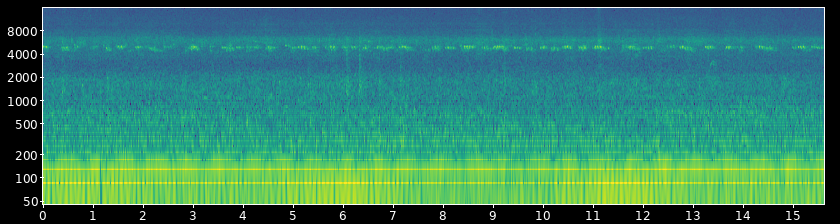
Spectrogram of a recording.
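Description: Crickets chirping continuously, a quick repeating high chirp several times a second, over a low steady hum.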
